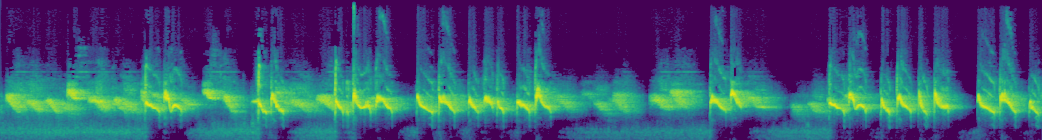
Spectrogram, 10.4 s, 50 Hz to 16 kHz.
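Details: Male white-eye (Mata Puteh) settling into form with an opening song, dated 08012022: a rapid run of high, twittering, slurred chirps with brief pauses, and faint low background noise in places.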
